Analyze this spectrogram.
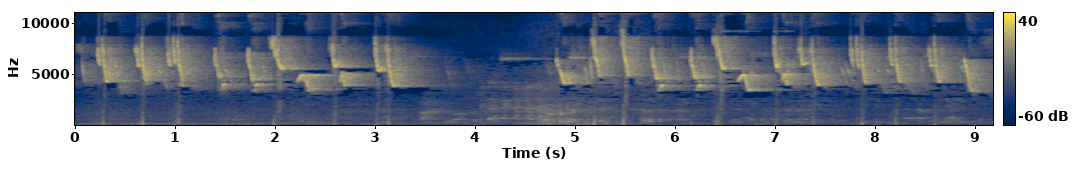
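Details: Canario criollo singing a loud, high, buzzy trill of repeated notes, roughly three per second, with a brief pause near four seconds before the rhythmic phrases resume.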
